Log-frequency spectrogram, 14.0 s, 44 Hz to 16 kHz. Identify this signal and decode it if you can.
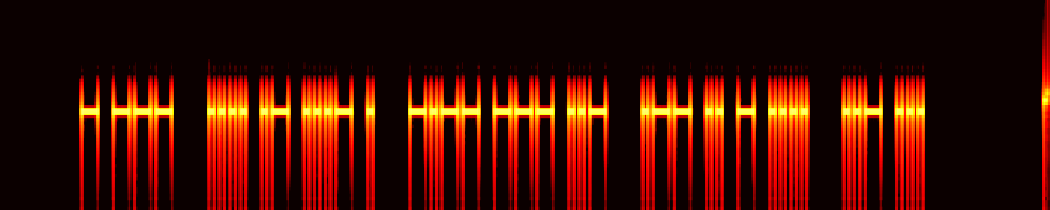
Morse code, heard as a keyed tone, about 17 wpm, 700 Hz. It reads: TO HAVE YOU WITH US
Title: Sets of 5 Words 17wpm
